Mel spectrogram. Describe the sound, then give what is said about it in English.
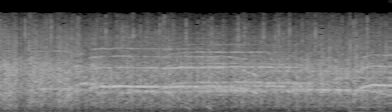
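A crowd cheers and applauds at a bill signing in Washington state: loud, continuous dense clapping mixed with whoops and cheers that holds steady throughout. “See how happy they are in the state of Washington? You know what they're cheering?”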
